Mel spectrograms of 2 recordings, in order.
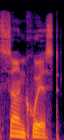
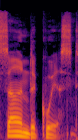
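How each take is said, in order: First: The D sound is dropped, like sunkissed. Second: The D sound is clearly pronounced. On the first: The speaker calls it wrong. "It's not Sunquist like Sunkissed" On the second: The speaker calls it right. "I always make sure to say the D"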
